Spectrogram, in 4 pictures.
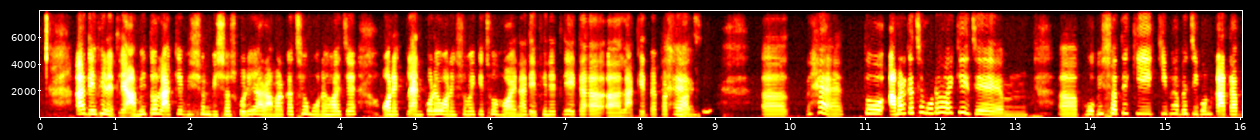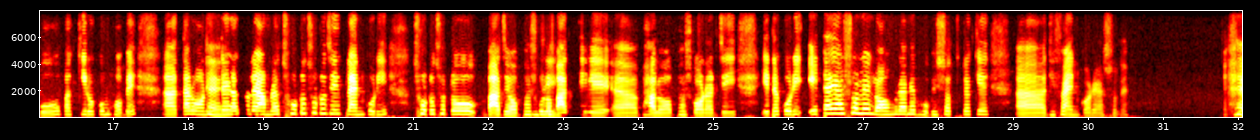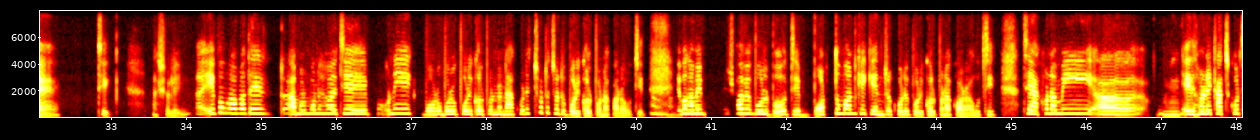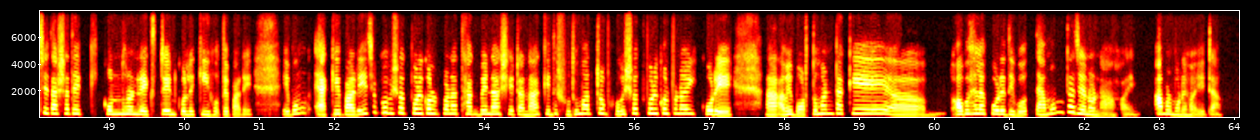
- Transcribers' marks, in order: static; distorted speech; tapping; in English: "ডিফাইন"
- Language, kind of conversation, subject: Bengali, unstructured, আপনি ভবিষ্যতে কী ধরনের জীবনযাপন করতে চান?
